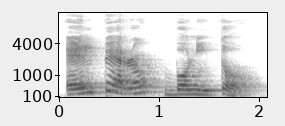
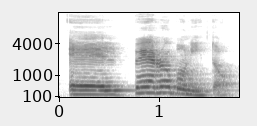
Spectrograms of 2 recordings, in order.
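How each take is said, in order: First: "El perro bonito" slowly, word by word; slow, carefully spaced Spanish example; slow teaching repeat. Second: Said in the usual way. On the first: Shown as a demonstration. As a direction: separate El, perro and bonito for learners.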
